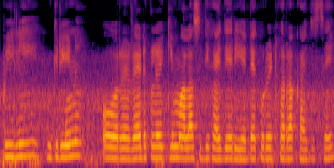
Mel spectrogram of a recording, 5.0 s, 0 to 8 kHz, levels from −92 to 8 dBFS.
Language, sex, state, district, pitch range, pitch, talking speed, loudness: Hindi, female, Haryana, Jhajjar, 185-200 Hz, 195 Hz, 205 wpm, -17 LUFS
